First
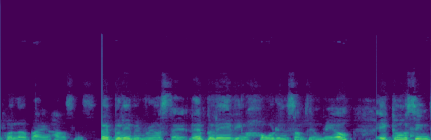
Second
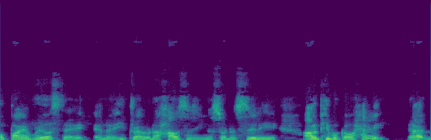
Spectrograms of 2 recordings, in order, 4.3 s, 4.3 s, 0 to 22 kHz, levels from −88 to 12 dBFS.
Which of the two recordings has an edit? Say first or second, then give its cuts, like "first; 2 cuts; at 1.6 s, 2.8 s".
first; 1 cut; at 1.0 s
